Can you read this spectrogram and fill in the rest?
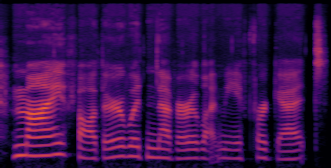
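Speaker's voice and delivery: ordinary talk, nothing marked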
